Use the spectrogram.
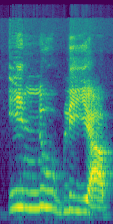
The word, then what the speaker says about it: inoubliable: Now, the inoubliable, unforgettable, inoubliable, you cannot say un. Okay, here is going to be in because you have a vowel after the N.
